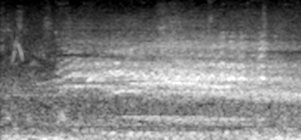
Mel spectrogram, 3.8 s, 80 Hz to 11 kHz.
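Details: Young mare, born 13 March 2017, out of Jollity by Star Poker, at the autumn inspection at the Krasne stud on 27 September 2018. She gives a sustained, quavering whinny lasting several seconds over background chatter and hoof sounds.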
